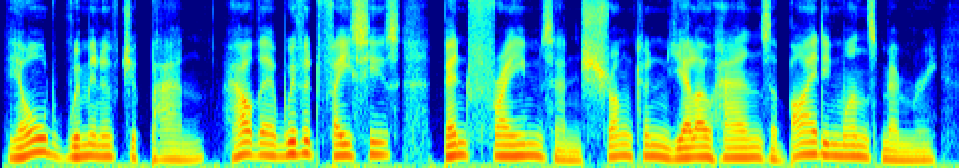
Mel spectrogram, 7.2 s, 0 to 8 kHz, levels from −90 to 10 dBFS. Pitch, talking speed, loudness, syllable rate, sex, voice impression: 140 Hz, 150 wpm, -17 LUFS, 5.0 syllables/s, male, masculine, very adult-like, slightly muffled, slightly calm, slightly elegant, slightly kind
